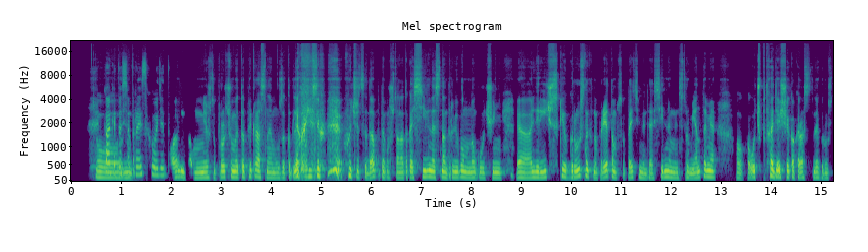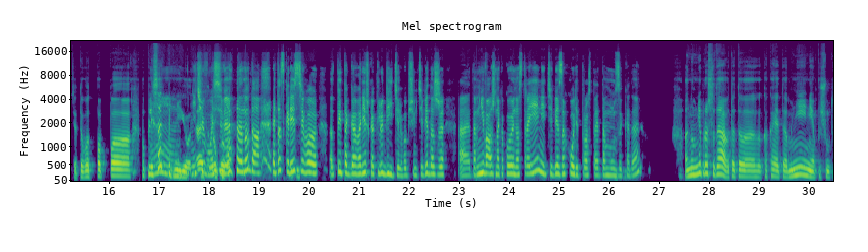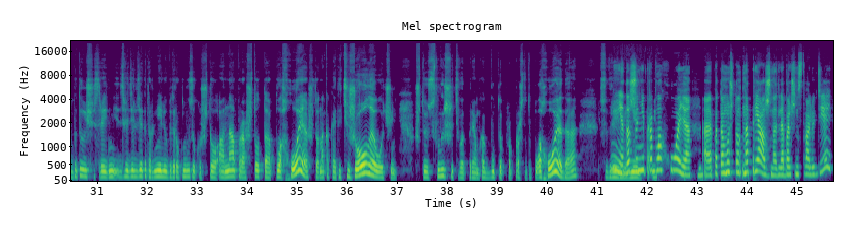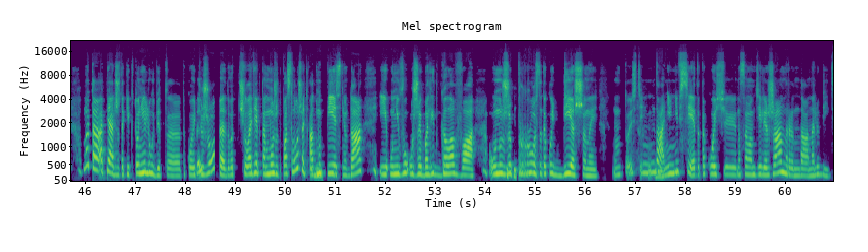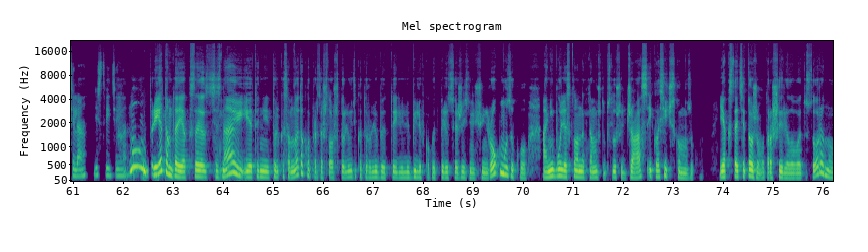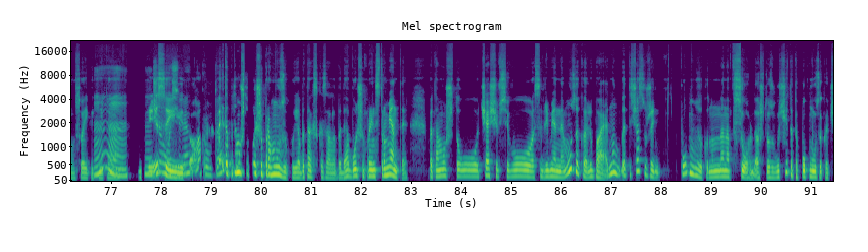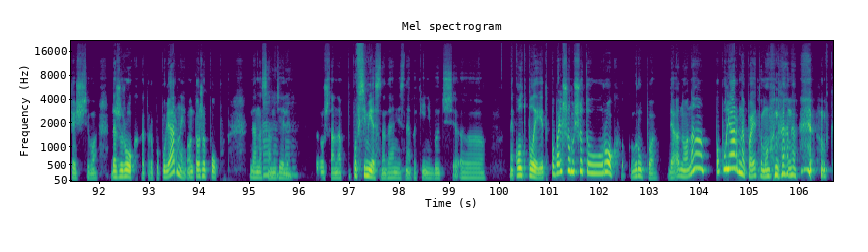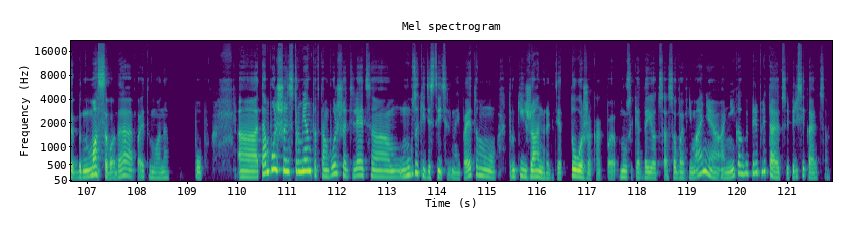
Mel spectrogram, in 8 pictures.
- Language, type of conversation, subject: Russian, podcast, Как за годы изменился твой музыкальный вкус, если честно?
- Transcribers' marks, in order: tapping; unintelligible speech; chuckle; unintelligible speech; other background noise; chuckle; laughing while speaking: "да она как бы ну массово, да"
